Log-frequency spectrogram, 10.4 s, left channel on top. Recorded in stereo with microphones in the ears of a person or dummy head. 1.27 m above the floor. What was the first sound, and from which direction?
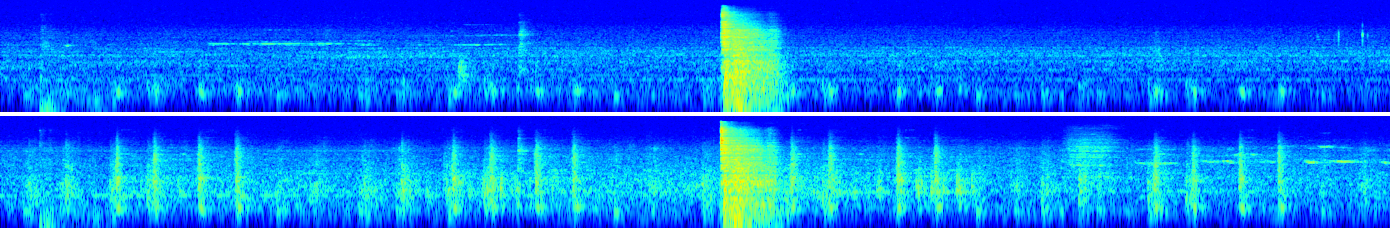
A door slam, 60° right (ahead or behind).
